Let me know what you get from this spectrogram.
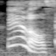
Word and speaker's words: annals: it was forever in the annals. How does one say that? – Annals. A-N-N-A-L-S. Annals. Yeah. – Okay, cool. Wasn't really sure how we pronounce that first A.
